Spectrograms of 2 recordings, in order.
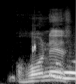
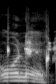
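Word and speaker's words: honest: এ বসবে এটা এন বসবে কেন জানো তো হনেস্ট কথাটা নয় উচ্চারণ হয় অনেস্ট কি হয় উচ্চারণ অনেস্ট ও এর মত উচ্চারণ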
